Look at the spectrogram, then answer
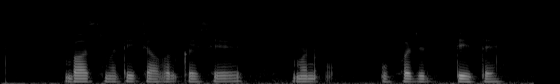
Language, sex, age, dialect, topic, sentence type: Magahi, female, 36-40, Central/Standard, agriculture, question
